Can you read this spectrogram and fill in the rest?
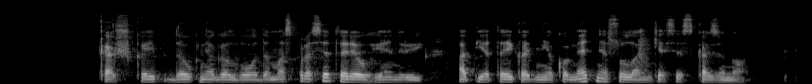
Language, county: Lithuanian, Kaunas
